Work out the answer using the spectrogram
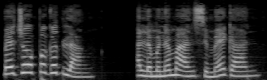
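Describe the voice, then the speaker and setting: A woman's voice: on the high side, very animated, unhurried, dry recording, clean studio sound. Woman voicing a two-faced scheming stepmother. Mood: sugary. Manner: sharp, scornful, sugary when on calls.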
